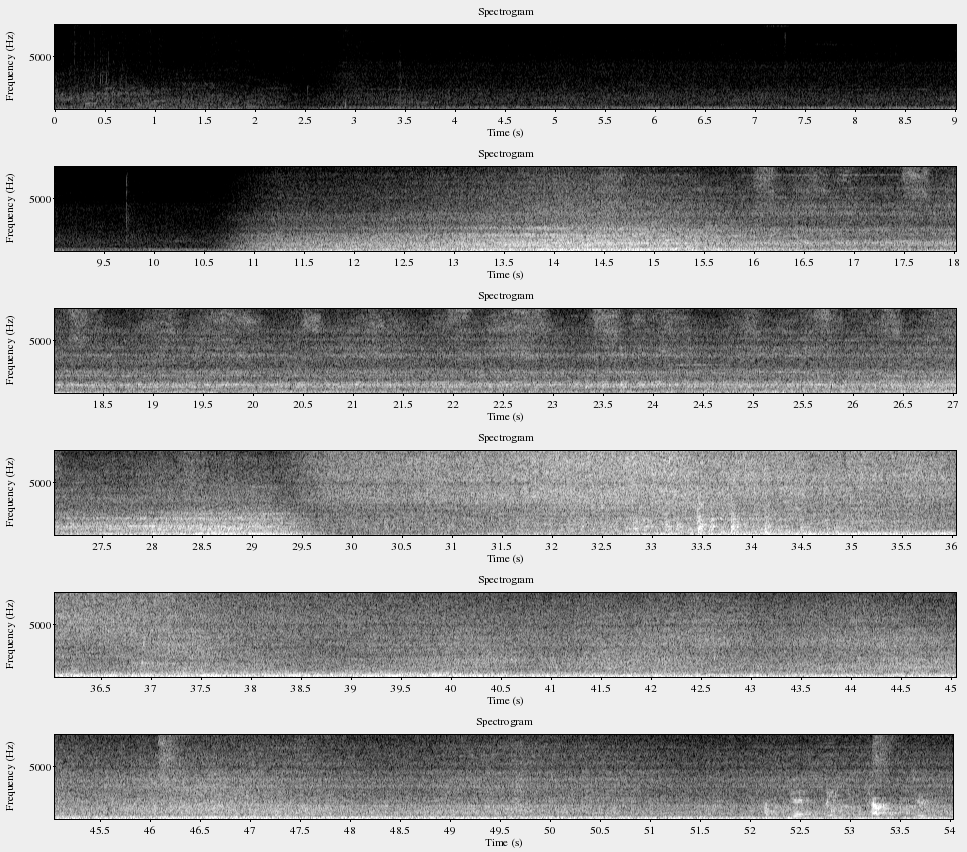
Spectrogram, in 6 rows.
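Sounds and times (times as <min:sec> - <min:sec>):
train wheels clicking over rail joints: 0:29.5 - 0:36.6.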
